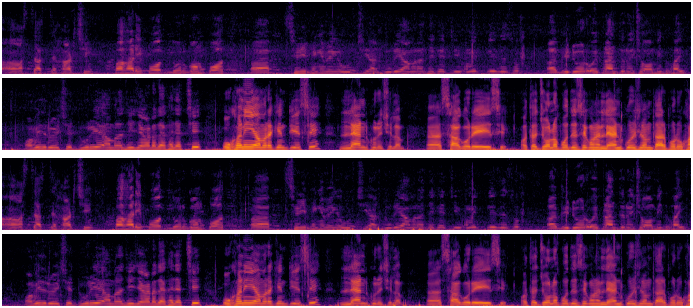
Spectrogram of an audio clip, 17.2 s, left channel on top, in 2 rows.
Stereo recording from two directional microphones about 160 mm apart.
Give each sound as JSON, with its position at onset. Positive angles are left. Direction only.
{"t": 0.3, "sound": "a man's voice", "side_deg": -20}
{"t": 1.5, "sound": "speech", "side_deg": -5}
{"t": 7.0, "sound": "speech", "side_deg": 5}
{"t": 10.2, "sound": "speech", "side_deg": 25}
{"t": 11.9, "sound": "speech", "side_deg": 40}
